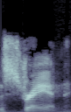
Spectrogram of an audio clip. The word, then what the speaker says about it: Strachan: I just was at a conference with Owen Strahan, whom you know. It looks like it's spelled Strachan, Owen Strachan.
